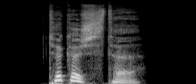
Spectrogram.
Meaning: inflection of tückisch: 1. strong/mixed nominative/accusative feminine singular superlative degree 2. strong nominative/accusative plural superlative degree
- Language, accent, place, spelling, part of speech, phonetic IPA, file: German, Germany, Berlin, tückischste, adjective, [ˈtʏkɪʃstə], De-tückischste.ogg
